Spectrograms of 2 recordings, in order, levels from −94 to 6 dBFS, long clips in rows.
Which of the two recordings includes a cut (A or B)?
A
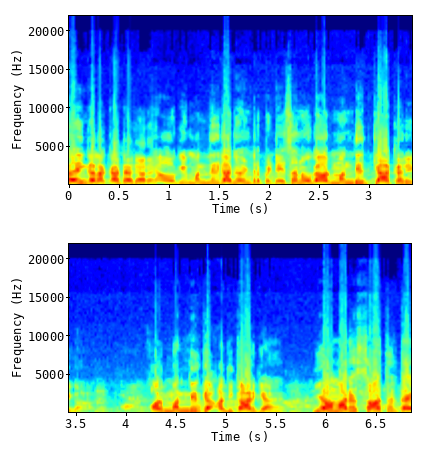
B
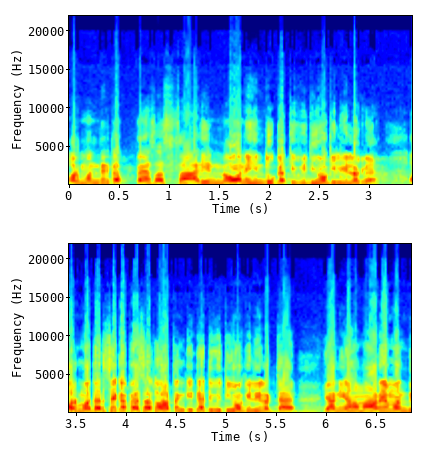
A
